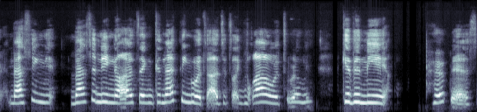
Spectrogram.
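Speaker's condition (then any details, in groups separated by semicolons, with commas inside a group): Cerebral palsy; present from birth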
